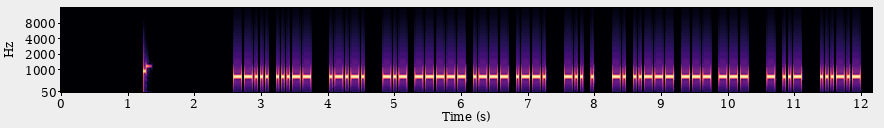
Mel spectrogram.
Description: Morse code, heard as a keyed tone, about 30 wpm, 700 Hz. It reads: 73 <AR> K0JP DE N2OO TU <SK>
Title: Practice QSO - Exchange 4 - Ending - 30wpm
